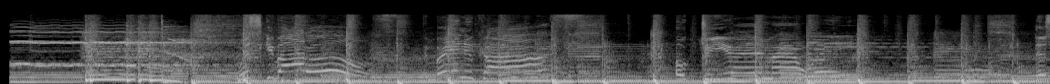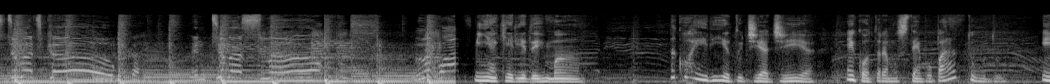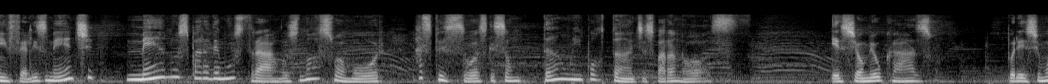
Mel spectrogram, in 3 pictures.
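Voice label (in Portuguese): birthday IRMA female, telemensagem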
